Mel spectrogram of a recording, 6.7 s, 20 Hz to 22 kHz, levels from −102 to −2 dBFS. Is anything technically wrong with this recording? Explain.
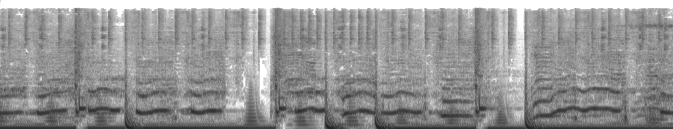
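No, nothing technically wrong turns up anywhere in this audio.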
